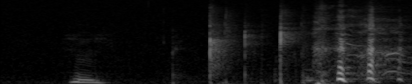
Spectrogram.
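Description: A short hummed note, then a quick, uneven flutter of sharp hand claps, fairly loud, several in rapid succession with a faint voice mixed in near the end.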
